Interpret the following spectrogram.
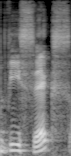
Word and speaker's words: VVVVVV: Uh, some people call it V6. I think I usually use VV VV VV cuz it's it's easy enough to remember like it's just two sets of free V's.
